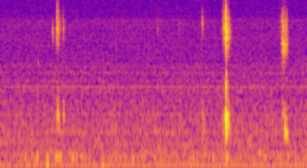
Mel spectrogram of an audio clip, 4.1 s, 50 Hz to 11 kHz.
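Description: Near silence with a few short clicks of fingers tapping and handling a Samsung Galaxy Note 3 smartphone, the sharpest about three seconds in.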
